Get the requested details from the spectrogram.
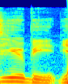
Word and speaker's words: jubeat: It's spelt with a J, but J-U-B-E-A-T. They actually pronounce it is U-Beat.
